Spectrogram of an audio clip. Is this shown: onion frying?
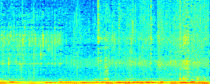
yes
